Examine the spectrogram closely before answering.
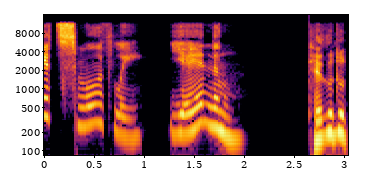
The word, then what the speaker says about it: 예능: 예능 has two syllables. 예능. Say it smoothly. 예능.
